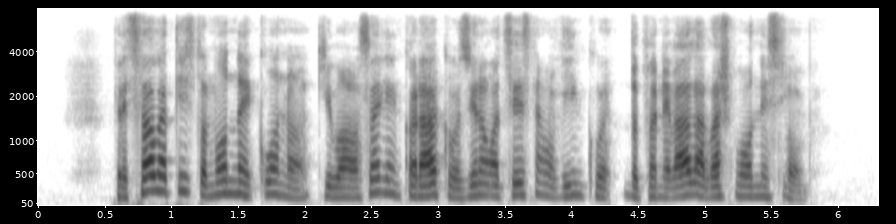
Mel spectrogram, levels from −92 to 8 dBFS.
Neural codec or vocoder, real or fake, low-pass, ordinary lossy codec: codec, 32 kHz, 1.9 kbps, SNAC; fake; 7.2 kHz; none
